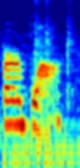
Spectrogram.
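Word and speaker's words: beurre blanc: is but sometimes like if I know how to pronounce a word in French I just I have to pronounce it the French way like I can just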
